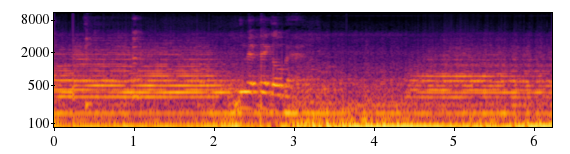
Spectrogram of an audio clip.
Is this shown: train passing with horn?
yes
